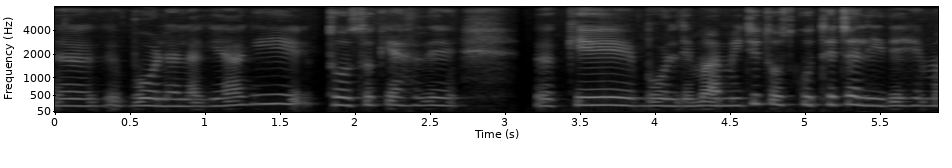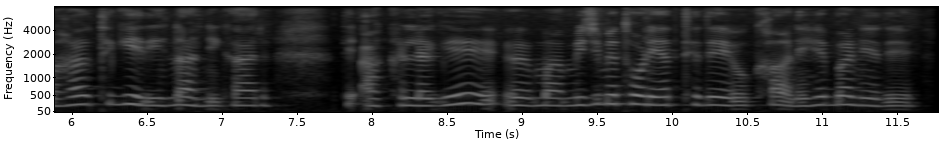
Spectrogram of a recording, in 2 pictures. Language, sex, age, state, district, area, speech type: Dogri, female, 18-30, Jammu and Kashmir, Samba, rural, spontaneous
